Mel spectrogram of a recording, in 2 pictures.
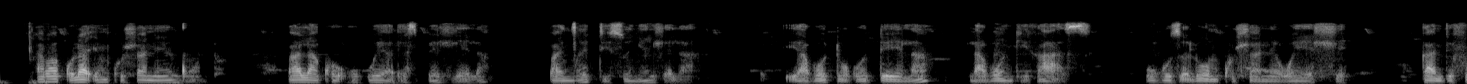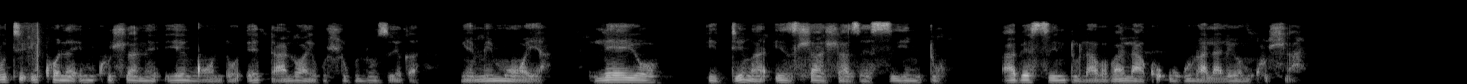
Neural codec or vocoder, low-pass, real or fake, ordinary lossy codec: none; 7.2 kHz; real; Opus, 32 kbps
